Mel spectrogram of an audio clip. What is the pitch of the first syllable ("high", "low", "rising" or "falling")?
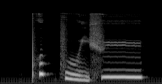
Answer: high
